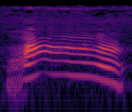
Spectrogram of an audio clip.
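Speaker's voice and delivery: soft, high-pitched roar; mock yell. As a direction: imitate yelling at a much reduced volume. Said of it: "and I'm yell".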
